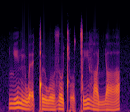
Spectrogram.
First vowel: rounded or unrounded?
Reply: unrounded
